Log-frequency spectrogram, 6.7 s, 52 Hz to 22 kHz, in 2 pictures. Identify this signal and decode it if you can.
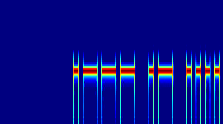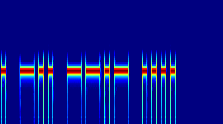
Morse code, heard as a keyed tone, about 17 wpm, 700 Hz. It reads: JA5DQH
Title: Call Signs Repeated 3x - 17wpm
